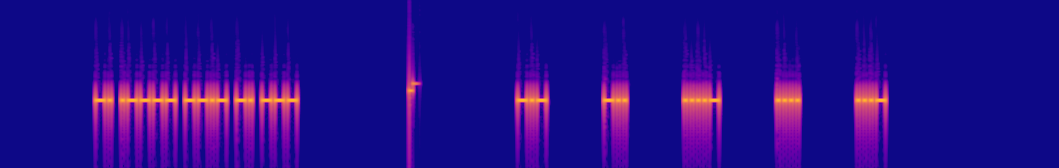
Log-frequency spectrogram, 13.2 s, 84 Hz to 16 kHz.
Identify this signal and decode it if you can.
Morse code, heard as a keyed tone, about 30 wpm, spaced as for 15 wpm, 700 Hz. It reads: N1QNO KD4HV
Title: USA Call Signs - 5 Characters - 6x Character Spacing - 30wpm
